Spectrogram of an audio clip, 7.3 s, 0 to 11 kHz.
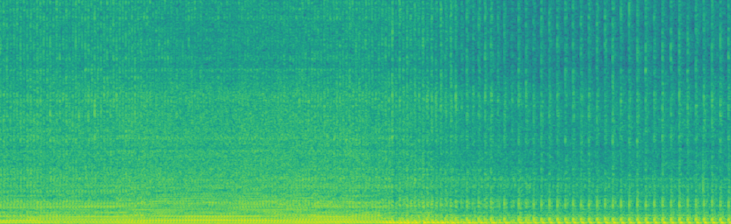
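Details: Single-cylinder motorcycle in neutral after kick-start, testing charging coil (spul): steady idle picking up on throttle blips then even quick firing; charging voltage rises with revs, stable about 12 V; healthy running.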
